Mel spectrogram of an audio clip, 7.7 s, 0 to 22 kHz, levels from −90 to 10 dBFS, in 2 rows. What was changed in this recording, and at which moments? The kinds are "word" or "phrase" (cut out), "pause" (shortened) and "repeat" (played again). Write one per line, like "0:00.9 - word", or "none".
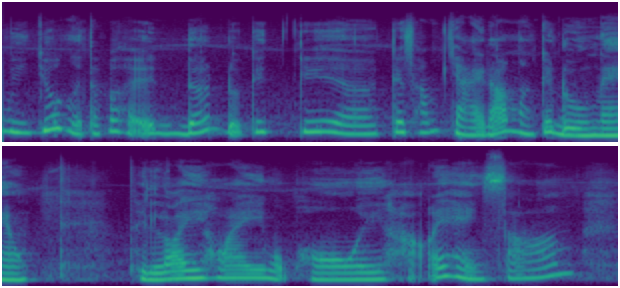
none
